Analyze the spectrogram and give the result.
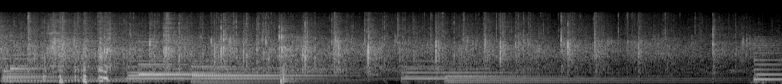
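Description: A church audience applauds a pastor during a service after a scripture reading, steadily for several seconds, a dense crackle of many hands clapping, while sustained organ-like chords hold and shift underneath.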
